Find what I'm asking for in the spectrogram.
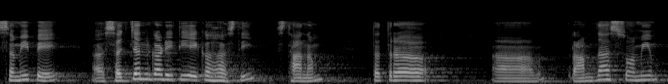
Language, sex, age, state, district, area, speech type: Sanskrit, male, 60+, Maharashtra, Nagpur, urban, spontaneous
